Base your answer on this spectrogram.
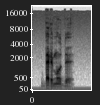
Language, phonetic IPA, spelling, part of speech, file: Polish, [bɛrˈmudɨ], Bermudy, proper noun, Pl-Bermudy.ogg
